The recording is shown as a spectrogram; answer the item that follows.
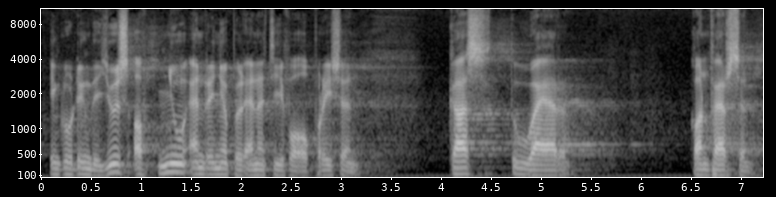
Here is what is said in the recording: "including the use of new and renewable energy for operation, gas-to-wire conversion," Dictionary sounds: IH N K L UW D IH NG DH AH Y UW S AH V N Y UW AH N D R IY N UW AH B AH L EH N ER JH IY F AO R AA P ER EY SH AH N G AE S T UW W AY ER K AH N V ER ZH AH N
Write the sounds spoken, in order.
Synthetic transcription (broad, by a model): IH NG K L UW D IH NG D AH Y UW S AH F N Y UW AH N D R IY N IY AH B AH L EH N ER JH IY F AO R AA P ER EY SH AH N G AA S T UW W AY ER K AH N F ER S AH N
